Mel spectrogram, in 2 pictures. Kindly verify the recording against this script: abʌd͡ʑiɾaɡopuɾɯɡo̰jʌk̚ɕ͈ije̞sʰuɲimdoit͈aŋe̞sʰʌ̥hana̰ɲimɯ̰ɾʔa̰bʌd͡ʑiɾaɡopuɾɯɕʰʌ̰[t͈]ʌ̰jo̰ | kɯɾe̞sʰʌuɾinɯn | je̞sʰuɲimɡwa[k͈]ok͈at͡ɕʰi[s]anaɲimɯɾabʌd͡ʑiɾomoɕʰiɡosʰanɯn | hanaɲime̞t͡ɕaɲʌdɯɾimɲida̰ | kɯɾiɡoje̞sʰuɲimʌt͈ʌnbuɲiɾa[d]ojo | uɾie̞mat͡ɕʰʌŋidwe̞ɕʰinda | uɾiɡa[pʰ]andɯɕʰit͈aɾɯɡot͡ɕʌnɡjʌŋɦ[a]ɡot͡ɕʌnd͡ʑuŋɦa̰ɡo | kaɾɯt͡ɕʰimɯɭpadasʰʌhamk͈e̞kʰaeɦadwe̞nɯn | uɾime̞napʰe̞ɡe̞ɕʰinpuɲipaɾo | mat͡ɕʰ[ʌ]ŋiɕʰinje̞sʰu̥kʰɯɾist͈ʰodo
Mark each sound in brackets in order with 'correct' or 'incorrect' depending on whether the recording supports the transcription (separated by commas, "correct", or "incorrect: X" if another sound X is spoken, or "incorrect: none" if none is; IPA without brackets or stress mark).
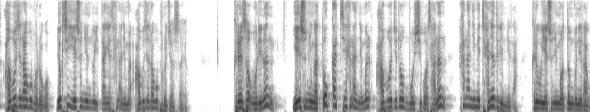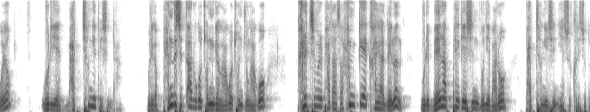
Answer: incorrect: s͈, incorrect: t͈, incorrect: h, incorrect: ɡ, incorrect: p, correct, correct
